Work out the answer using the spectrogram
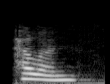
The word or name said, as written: hellen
